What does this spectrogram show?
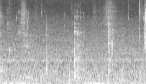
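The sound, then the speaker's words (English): Someone picks up a water bottle and drinks water from it: quiet, soft liquid sounds and a few faint gulps or clicks spaced across a couple of seconds, with no talking. “You watched me pick up my water bottle and take a drink from it, and I, then started to yeah, count.”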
